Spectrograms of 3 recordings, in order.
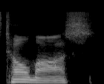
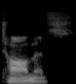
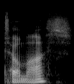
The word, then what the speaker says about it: Tomas: of people pronounce it Thomas they think it's yeah in the US it would be Thomas that's unbelievably stupid in like Mexico it would be Tomas yeah because he doesn't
